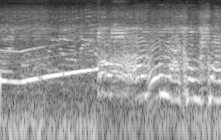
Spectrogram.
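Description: A siren wailing, its pitch sliding down and then back up, breaks off about a second in; people's voices shouting follow.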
